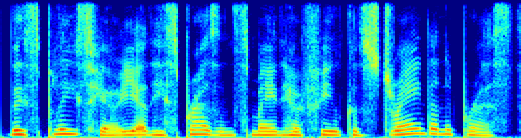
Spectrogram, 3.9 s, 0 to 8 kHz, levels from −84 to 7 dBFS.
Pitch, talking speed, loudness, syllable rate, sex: 215 Hz, 185 wpm, -19 LUFS, 5.1 syllables/s, female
